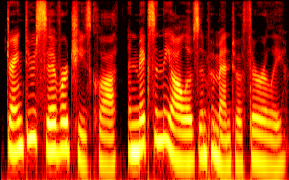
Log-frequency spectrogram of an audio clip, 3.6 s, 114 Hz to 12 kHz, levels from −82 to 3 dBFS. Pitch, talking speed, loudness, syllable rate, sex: 220 Hz, 215 wpm, -15 LUFS, 6.5 syllables/s, female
